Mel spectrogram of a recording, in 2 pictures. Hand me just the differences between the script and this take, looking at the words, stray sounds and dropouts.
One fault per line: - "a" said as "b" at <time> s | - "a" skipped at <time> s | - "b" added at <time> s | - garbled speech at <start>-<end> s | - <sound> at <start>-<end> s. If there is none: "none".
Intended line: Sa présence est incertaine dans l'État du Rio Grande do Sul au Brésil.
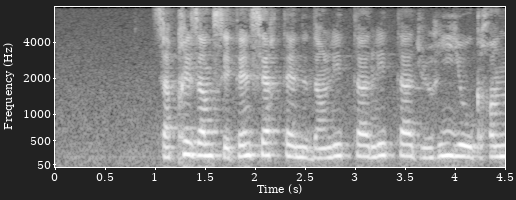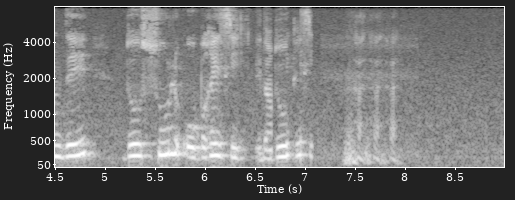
- "l'État" added at 3.2 s
- garbled speech at 6.5-7.1 s
- laugh at 7.4-8.0 s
